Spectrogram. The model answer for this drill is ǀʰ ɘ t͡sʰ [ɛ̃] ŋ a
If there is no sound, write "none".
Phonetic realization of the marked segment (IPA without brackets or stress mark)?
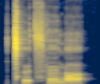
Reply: ɛ̃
